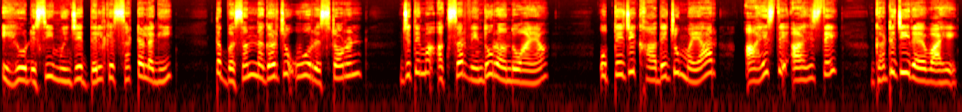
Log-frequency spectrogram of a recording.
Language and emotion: Sindhi, sad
